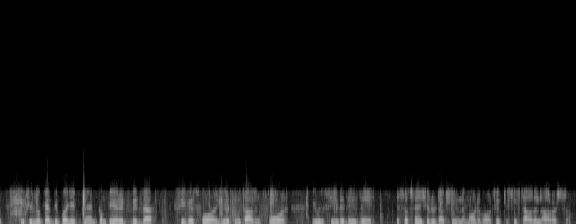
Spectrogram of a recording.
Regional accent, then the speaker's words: Fairbanks, Alaska, United States; I'm from Fairbanks, and I serve on the Alaska Commission on Aging, and I'm the current chair.

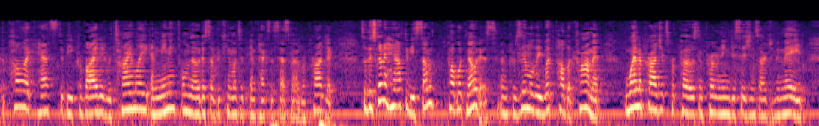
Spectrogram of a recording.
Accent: Juneau, Alaska, United States; I'm from Juneau, Alaska

